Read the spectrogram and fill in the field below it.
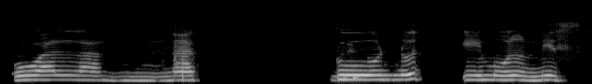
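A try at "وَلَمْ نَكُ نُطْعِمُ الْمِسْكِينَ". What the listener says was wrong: Nut'imu. Nut'nya dikolkolahkan. Kolkolah sugro ya.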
